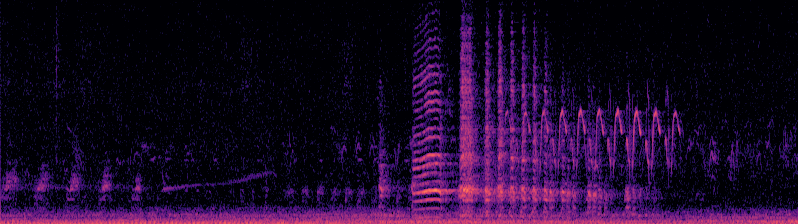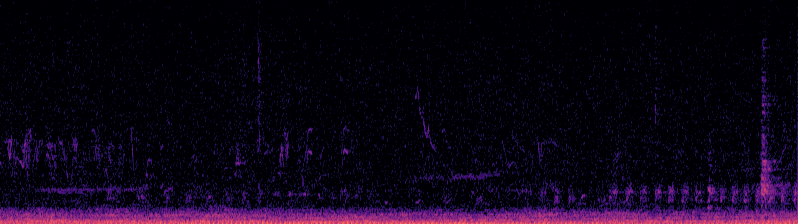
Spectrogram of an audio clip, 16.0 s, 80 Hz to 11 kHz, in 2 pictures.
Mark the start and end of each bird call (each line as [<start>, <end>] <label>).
[0.00, 1.41] Erckel's Francolin (Pternistis erckelii)
[3.71, 6.51] Erckel's Francolin (Pternistis erckelii)
[5.01, 6.81] Hawaii Amakihi (Chlorodrepanis virens)
[7.11, 7.21] Hawaii Amakihi (Chlorodrepanis virens)
[7.71, 9.31] House Finch (Haemorhous mexicanus)
[11.01, 11.11] Hawaii Amakihi (Chlorodrepanis virens)
[11.41, 11.51] Hawaii Amakihi (Chlorodrepanis virens)
[15.61, 15.81] Erckel's Francolin (Pternistis erckelii)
